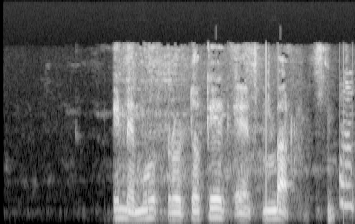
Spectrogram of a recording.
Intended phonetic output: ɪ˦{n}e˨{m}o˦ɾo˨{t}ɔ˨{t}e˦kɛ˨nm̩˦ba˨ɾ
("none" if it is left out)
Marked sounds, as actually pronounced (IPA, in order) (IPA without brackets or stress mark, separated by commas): n, m, t, k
